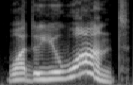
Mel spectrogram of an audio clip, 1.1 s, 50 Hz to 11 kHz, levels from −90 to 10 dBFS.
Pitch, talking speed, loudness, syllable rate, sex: 240 Hz, 215 wpm, -13 LUFS, 4.1 syllables/s, female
